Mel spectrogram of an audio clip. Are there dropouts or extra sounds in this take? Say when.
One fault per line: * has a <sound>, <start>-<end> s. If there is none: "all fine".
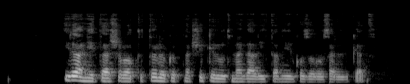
all fine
